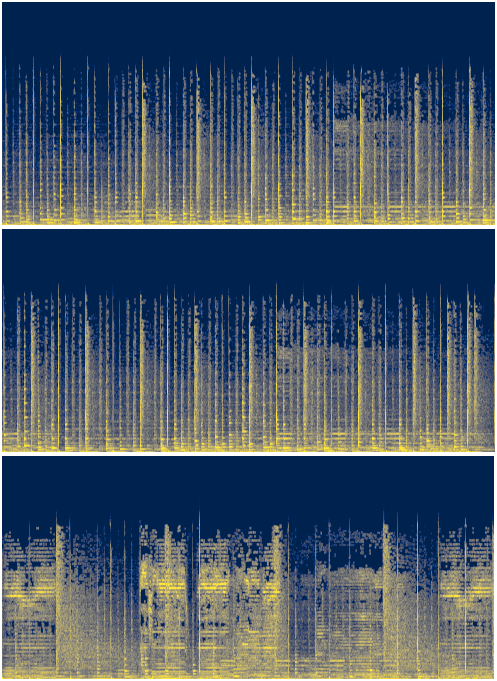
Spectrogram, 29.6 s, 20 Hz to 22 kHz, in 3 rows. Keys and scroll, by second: 12.0 ctrl+z, 20.1 ctrl+z, 24.0 ctrl+t.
